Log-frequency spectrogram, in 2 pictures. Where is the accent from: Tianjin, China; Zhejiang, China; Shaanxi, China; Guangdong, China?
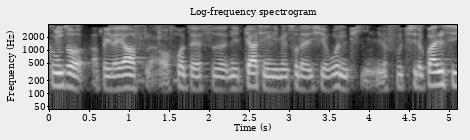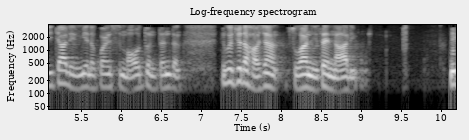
Zhejiang, China; Ningbo; moved away as an adult; now in United States; 那我老家是宁波啊，宁波是在上海南边一点点啊，离上海蛮近的啊。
